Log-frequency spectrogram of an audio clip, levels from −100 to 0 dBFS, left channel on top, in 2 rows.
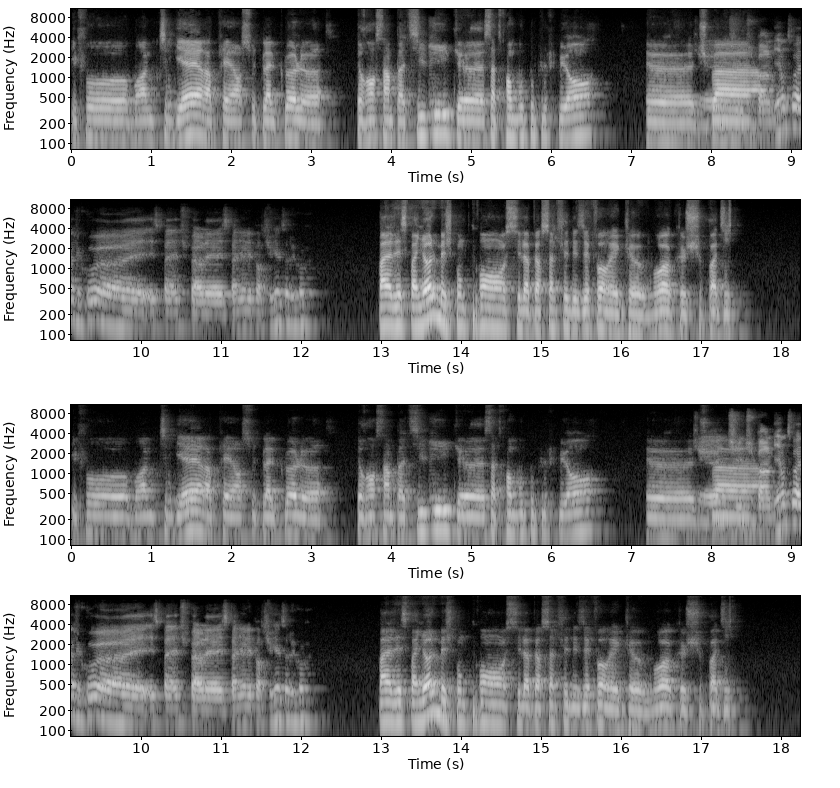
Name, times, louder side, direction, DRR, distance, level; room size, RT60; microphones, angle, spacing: voice 1, 0.0-3.1 3.6-6.5 7.2-8.6 13.0-17.4, left 3 dB, 85° left, 0.9 m, -25 dB
voice 2, 7.8-12.1, right 2 dB, 30° right, 0.8 m, -30 dB
12.5 x 10.0 x 4.1 m
head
